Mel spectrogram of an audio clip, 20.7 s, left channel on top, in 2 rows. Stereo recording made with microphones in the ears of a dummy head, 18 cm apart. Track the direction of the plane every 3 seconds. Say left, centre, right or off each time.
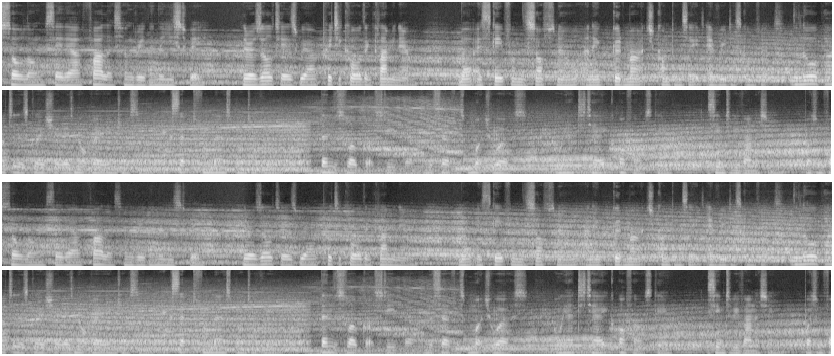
right, right, right, right, centre, left, left.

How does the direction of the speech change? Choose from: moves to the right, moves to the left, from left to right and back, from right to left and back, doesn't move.
moves to the right.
